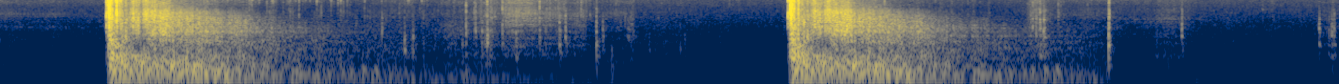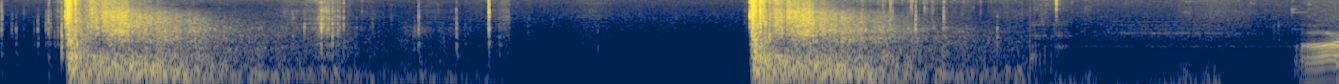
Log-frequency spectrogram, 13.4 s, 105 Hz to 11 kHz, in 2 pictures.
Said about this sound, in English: we've decided to shoot it four more times in virtually the same place, same little 4-inch diameter spot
